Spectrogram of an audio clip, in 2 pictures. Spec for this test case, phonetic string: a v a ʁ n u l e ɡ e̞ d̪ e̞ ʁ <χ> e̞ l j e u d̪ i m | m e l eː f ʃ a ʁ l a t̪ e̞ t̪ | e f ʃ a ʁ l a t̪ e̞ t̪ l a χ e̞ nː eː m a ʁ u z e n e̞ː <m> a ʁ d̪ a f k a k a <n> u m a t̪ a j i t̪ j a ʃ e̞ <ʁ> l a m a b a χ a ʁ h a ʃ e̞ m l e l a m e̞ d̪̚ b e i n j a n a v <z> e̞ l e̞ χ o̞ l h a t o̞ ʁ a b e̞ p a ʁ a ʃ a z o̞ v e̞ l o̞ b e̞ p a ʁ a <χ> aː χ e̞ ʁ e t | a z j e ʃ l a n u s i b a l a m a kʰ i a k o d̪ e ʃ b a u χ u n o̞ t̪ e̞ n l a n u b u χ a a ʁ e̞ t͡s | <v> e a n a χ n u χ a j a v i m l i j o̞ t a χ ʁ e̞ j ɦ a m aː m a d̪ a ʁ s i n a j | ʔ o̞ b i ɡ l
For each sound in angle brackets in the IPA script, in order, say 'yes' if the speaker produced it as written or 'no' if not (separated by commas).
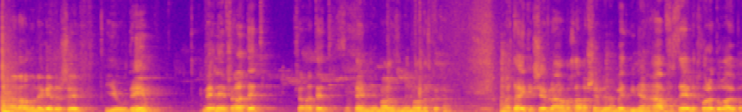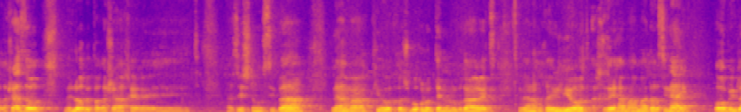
no, yes, yes, no, yes, no, yes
